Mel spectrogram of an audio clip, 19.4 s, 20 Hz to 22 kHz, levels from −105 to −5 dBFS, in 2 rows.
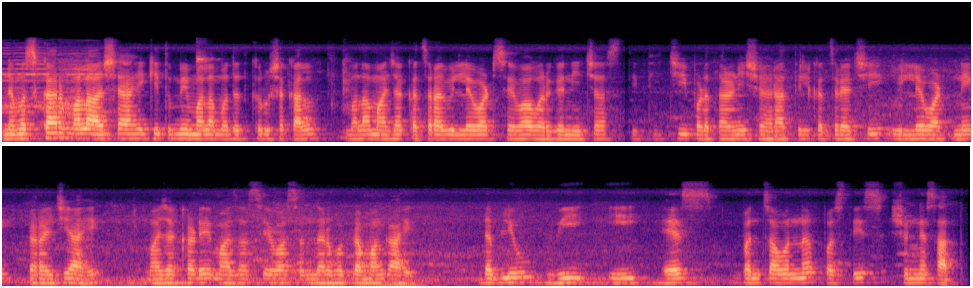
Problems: background sounds at intervals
